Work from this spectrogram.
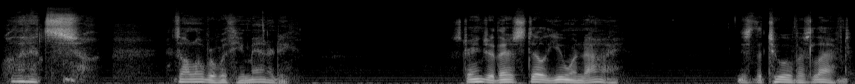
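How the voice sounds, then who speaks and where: An actor playing an exhausted, scholarly survivor of a Martian invasion in a halting, grave radio drama style. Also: male voice, fairly low pitch, a bit bright. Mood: wary.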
